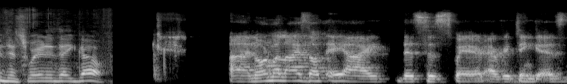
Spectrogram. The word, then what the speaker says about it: Normalyze: And just for the audience, that's normalize. It's spelled NORMALYZE. It's normalize.ai, you said?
